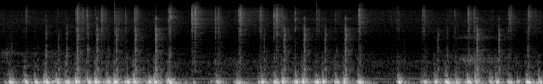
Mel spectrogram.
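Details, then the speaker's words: Viking SC5894 8-track cartridge recorder stereo, tape paused, volume up, head moved by hand: irregular quick clicks and soft thumps through the speaker from other tracks; clicks are on the tape, likely damaged by another recorder, not the machine. "we're hearing the magnetic information on the other tracks as I move the head back and forth. Those clicks that you hear, they're on the tape."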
